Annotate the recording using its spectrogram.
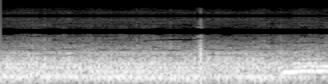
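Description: Steady, dense noisy hum with a faint low drone under it. Near the end a man's chanted recitation starts on a long held note.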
